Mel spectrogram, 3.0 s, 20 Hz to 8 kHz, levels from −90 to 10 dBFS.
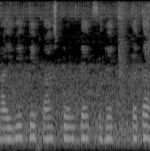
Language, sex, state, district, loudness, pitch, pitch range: Hindi, female, Jharkhand, Sahebganj, -35 LUFS, 190 Hz, 185-200 Hz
